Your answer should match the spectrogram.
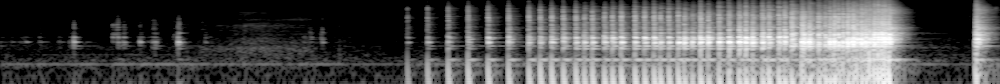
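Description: Drum roll: taps start slowly, speed up and swell over about five seconds, then stop suddenly, followed by a single sharp hit near the end.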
